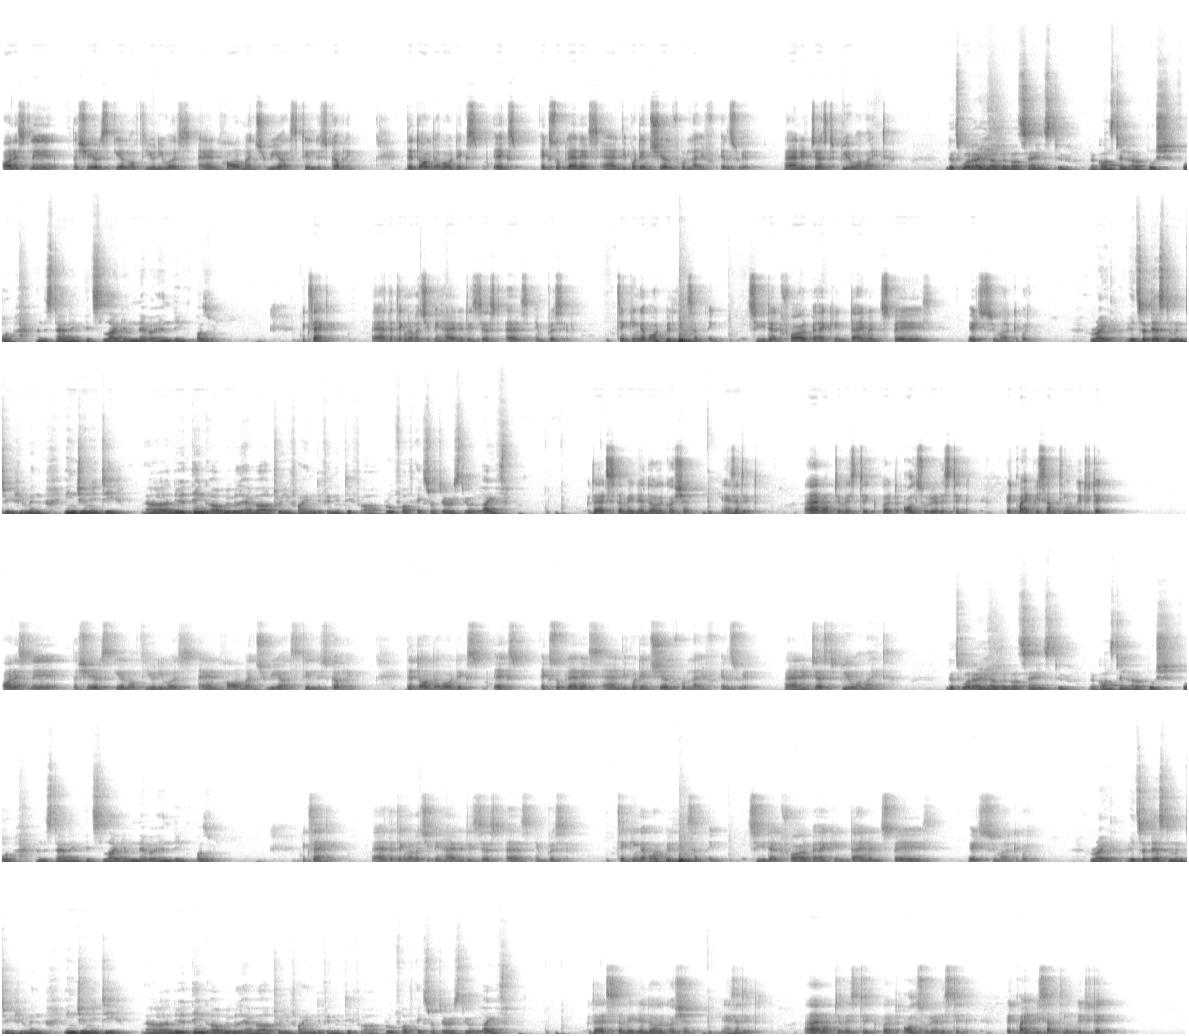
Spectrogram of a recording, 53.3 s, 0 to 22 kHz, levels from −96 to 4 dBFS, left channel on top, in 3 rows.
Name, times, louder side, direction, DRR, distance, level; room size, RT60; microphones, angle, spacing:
voice 1, 0.0-0.8 1.1-5.3 5.6-7.7 8.1-11.2 11.7-13.3 22.4-22.8 23.3-26.3 27.0-28.0 29.0-31.7 32.3-33.2 44.3-45.9 46.3-46.8 47.6-49.9 50.6-52.1, left 3 dB, 75° left, 1.4 m, -37 dB
voice 2, 14.2-16.0 16.3-21.0 27.5-28.3 34.1-43.1 46.3-46.4, left 2 dB, 20° left, 0.4 m, -32 dB
10.0 x 9.4 x 7.5 m
head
